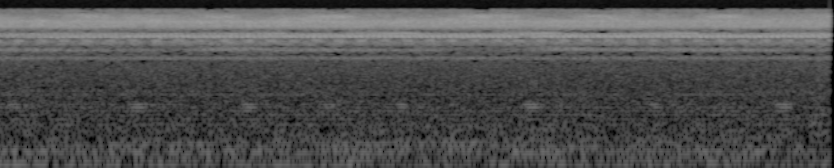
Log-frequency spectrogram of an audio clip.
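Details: A night-time summer chorus of crickets and forest insects, several high continuous trills pulsing steadily together, with gentle lower notes sounding at irregular intervals below.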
